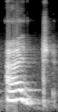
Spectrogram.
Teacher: تو میں جب اج پڑھ رہی ہوں تو کیا ہوا, جو ہے زبان کا درمیانی حصہ اوپر کے تالو کے ساتھ چپک گیا اور آواز بند ہو گئی اور کیا ہوا, اس میں سختی پیدا ہو گئی, اس میں شدت پیدا ہو گئی. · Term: صفت شدت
